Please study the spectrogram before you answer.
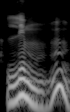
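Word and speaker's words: limb: से देख रहे हो लिम बी को साइलेंट रखना है तो ये यहां पे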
